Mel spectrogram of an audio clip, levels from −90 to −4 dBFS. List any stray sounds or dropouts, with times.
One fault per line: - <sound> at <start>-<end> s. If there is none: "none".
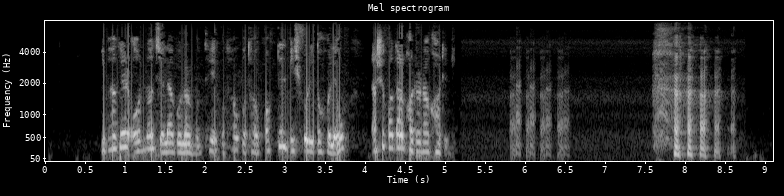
- laugh at 5.8-6.6 s
- laugh at 7.6-8.7 s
